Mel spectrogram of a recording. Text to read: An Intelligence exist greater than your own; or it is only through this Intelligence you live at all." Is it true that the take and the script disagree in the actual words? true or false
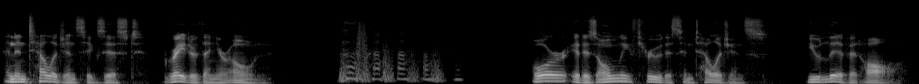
false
